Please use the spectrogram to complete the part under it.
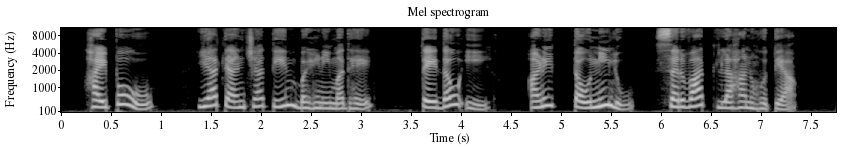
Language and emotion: Marathi, neutral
